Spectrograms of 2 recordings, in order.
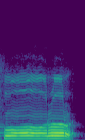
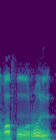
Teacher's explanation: Di sini alif lam syamsiah, lamnya tidak dibunyikan ya.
